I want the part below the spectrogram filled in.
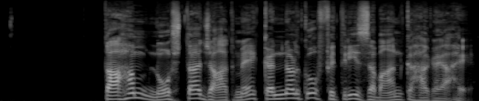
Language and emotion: Urdu, neutral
